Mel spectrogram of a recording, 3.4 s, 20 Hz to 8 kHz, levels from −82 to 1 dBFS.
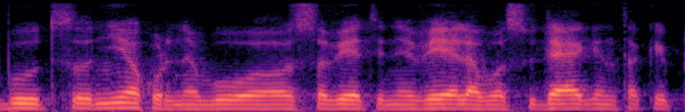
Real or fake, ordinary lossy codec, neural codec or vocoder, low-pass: fake; AAC, 32 kbps; codec, 16 kHz in and 24 kHz out, 1 kbps, XY-Tokenizer; 7.2 kHz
